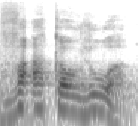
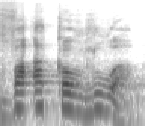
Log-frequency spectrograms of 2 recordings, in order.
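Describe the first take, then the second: The two takes are said the same way.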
